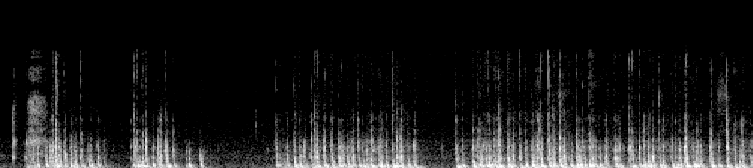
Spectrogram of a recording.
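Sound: typewriter typing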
